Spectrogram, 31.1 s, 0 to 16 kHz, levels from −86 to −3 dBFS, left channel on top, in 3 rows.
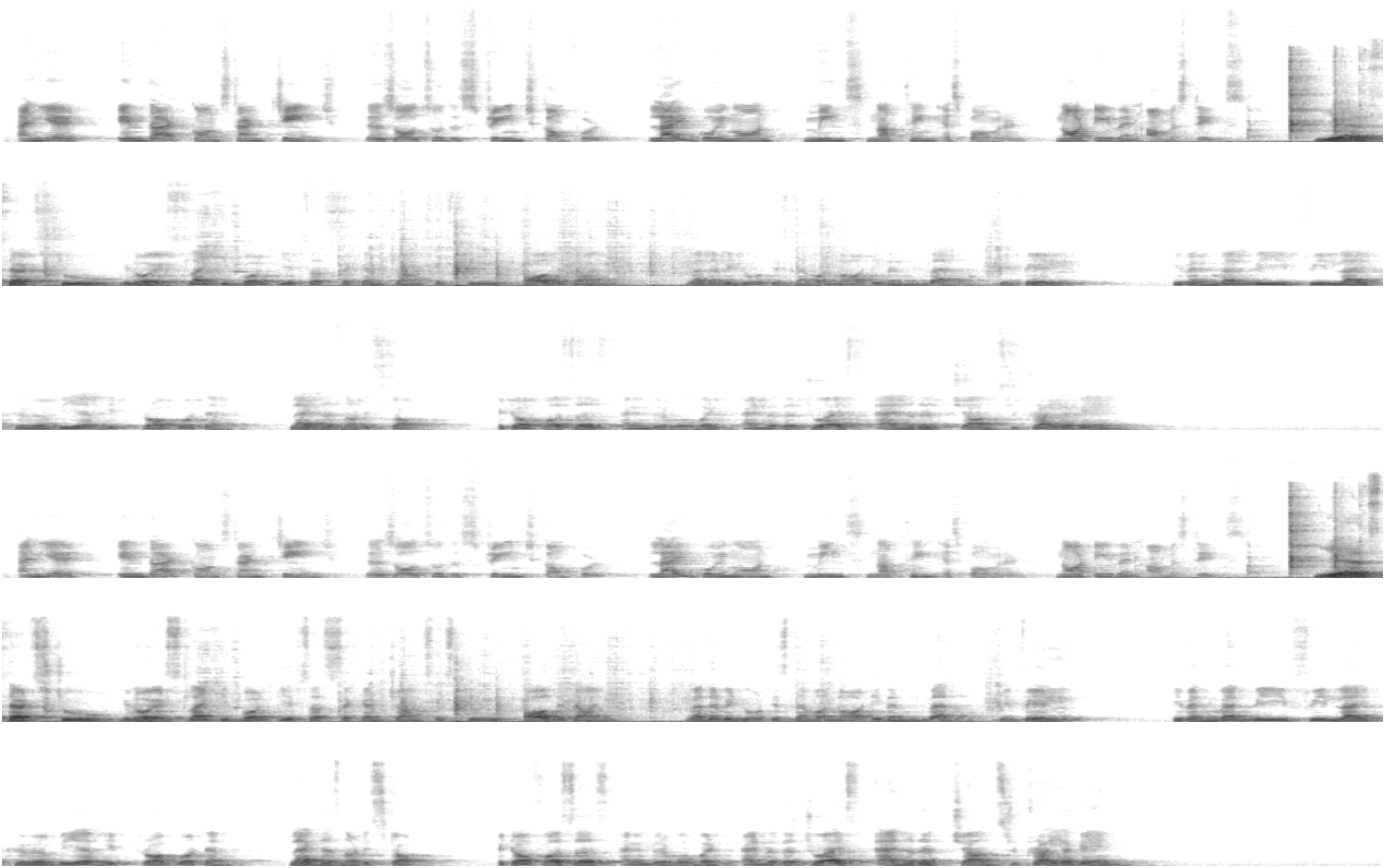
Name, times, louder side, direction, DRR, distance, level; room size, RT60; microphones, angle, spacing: voice 1, 0.1-0.6 0.9-4.5 4.9-9.3, left 3 dB, 30° left, 12 dB, 1.1 m, -42 dB
sound 1, 8.2-17.9, equal, 5° left, 1.3 m, -45 dB
voice 2, 9.8-15.0 15.5-18.4 19.1-22.4 22.9-23.9 24.4-29.2, right 2 dB, 45° right, 8 dB, 0.9 m, -34 dB
14.0 x 10.5 x 9.4 m, 0.75 s
head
